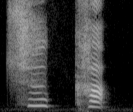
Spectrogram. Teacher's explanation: So it's chuk, ha, and these two sounds are combined. And what happens? They become k sound. So we read it as 축하.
